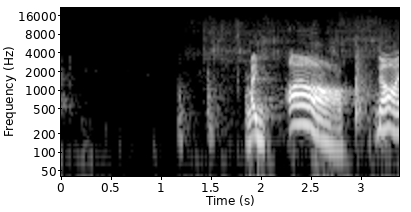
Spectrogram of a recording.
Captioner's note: faucet turns on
